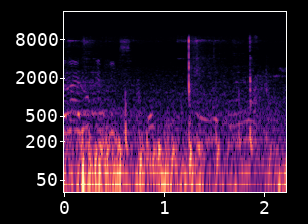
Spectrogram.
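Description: Football being kicked: two sharp knocks, the second about half a second after the first, over a steady low rumble.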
